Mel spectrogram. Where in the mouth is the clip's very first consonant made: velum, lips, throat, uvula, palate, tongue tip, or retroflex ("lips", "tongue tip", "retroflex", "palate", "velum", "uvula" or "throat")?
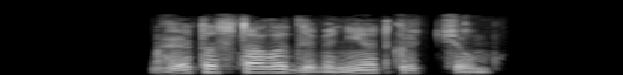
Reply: velum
